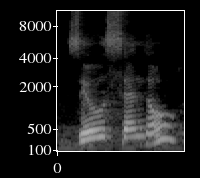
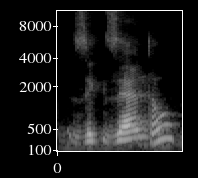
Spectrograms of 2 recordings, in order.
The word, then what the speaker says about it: Jil Sander: they pronounce it like i think american pronunciation would be zero sandal and i think the german german original pronunciation i heard is zigzando i probably just butchered the names but oh well so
